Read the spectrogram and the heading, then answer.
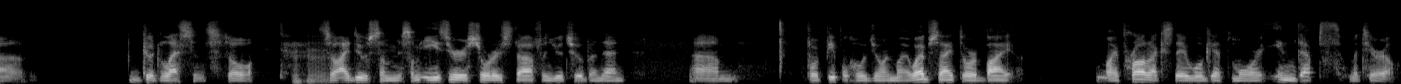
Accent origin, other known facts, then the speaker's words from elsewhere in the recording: Sweden; moved away as an adult; now in Alberta, Canada; I'm actually originally from Sweden, but I've lived in Canada for 20 years now.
